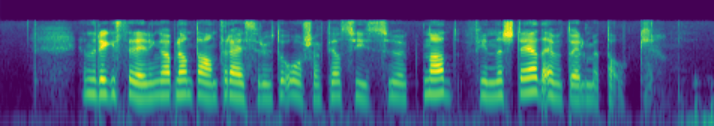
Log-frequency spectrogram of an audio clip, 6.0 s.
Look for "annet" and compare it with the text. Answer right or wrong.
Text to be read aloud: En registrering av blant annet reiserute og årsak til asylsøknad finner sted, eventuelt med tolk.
right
